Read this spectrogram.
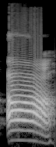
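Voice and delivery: आ held as a long open "aa"; vowel sound demonstration. Shown as a demonstration. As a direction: isolate आ and draw the vowel out. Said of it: "it gives the sound of". (आ की लंबी ध्वनि दिखाएँ)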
